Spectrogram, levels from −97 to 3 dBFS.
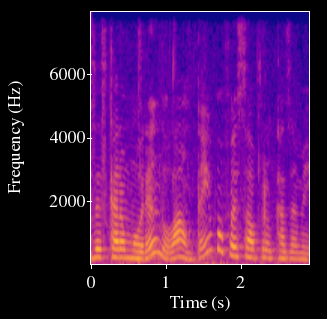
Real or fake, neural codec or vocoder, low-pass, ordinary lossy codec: real; none; none; none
